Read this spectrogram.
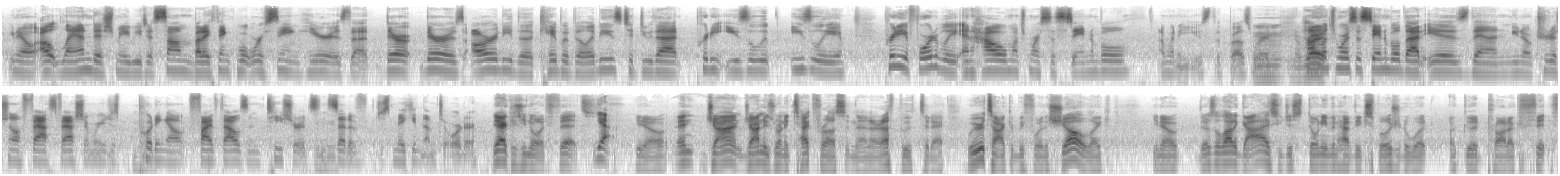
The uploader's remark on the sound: NRF 2020 Live Recap from the Javits Center, NYC.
